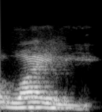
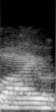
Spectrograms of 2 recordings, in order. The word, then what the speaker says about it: while: A maioria das pessoas fala while, mas a pronúncia correta é while.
